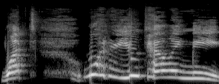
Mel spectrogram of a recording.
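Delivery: freaked-out, high, frantic yelling. Retelling a phone call about a torn box, retelling own yelling. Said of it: "I am yelling like".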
